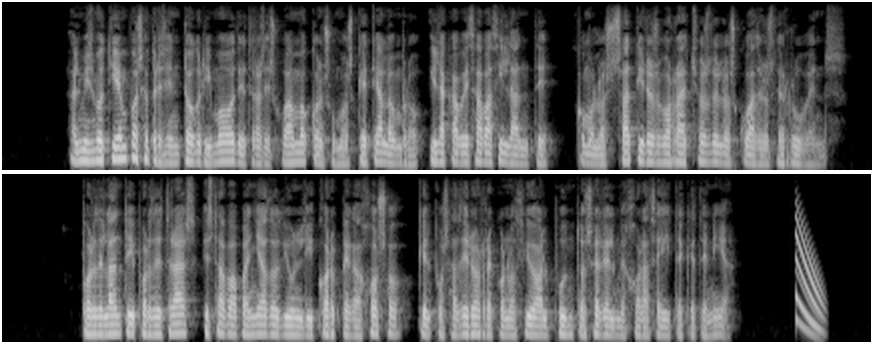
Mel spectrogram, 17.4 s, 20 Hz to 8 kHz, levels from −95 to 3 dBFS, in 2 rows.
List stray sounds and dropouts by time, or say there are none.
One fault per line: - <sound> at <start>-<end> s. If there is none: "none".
- chirp at 16.6-16.9 s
